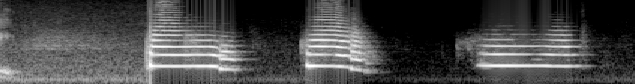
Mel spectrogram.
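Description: Trumpet played with too much push: three short high notes, starting about a second in, the first two sagging down in pitch as they end and the third held a little steadier. This is an example of pushing hard so that only high notes come out and the pitch is not held.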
